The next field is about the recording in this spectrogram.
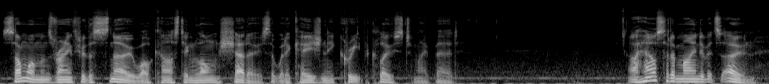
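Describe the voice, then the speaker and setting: A man's voice: low-pitched, a little hiss or hum. A man hosting a let's play, reading story narration aloud with casual commentary.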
